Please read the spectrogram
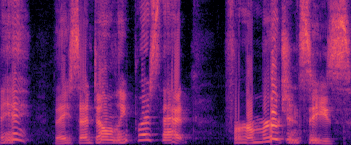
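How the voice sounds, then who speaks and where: A female-sounding voice in a put-on character voice speaks at a fairly high pitch at a moderate pace. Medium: actual play.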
